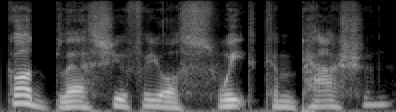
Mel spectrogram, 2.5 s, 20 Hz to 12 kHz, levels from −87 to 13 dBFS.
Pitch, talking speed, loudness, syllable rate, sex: 140 Hz, 170 wpm, -20 LUFS, 3.8 syllables/s, male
